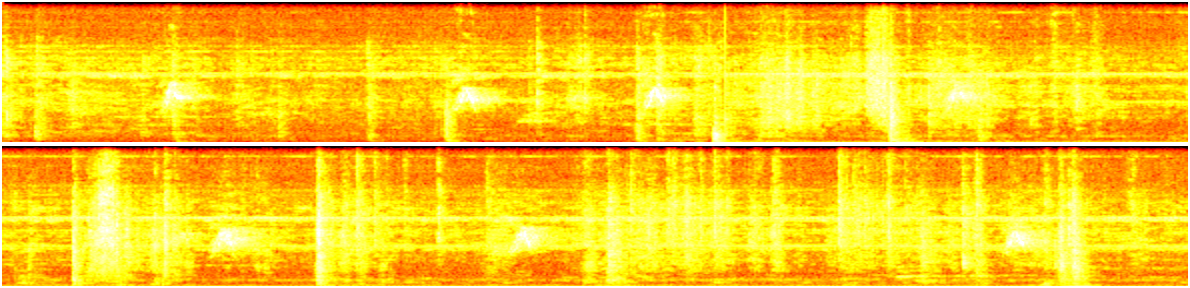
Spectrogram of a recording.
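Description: Faint short bird chirps, repeated every second or two, with scattered soft clicks and knocks.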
